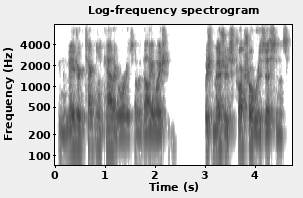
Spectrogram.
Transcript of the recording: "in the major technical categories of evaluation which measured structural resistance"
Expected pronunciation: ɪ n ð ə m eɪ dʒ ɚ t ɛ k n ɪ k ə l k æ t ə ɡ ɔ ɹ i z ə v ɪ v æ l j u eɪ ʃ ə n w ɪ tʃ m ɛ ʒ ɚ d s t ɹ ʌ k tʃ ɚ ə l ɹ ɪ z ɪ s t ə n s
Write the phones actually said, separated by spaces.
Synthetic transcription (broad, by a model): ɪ n ð ə m eɪ dʒ ɚ t ɛ k n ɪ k l k æ t ə ɡ ɔ ɹ i z ə v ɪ v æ l j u eɪ ʃ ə n w ɪ tʃ m ɛ ʒ ɚ d s t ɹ ʌ k tʃ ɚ l ɹ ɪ z ɪ s t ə n s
